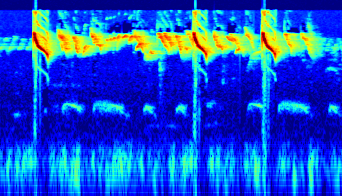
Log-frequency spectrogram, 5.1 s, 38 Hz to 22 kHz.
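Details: Female white-eye call used as a lure to provoke males into calling quickly, as in the wild. High, thin twittering chatter with sharp downward-sweeping chirps at about 0.5, 3 and 4 seconds, separated by continuous warbled notes. Faint low knocks underneath.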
